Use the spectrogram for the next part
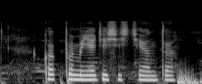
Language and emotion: Russian, neutral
